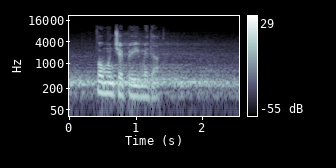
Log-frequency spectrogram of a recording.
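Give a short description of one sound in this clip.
A man's voice sings briefly over a loudspeaker in a large echoing hall.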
